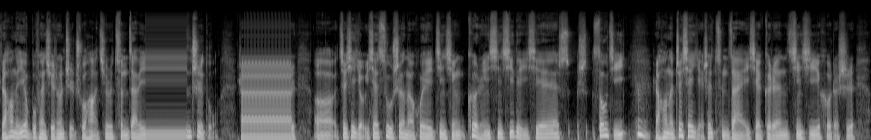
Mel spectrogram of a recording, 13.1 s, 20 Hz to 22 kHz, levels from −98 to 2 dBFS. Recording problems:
audio freezing; at 2 s for 0.5 s and at 3.5 s for 0.5 s

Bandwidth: 15 kHz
